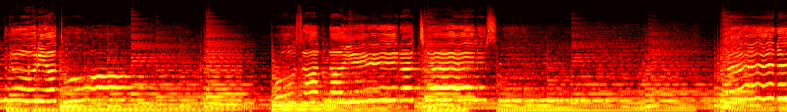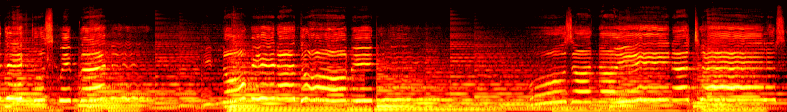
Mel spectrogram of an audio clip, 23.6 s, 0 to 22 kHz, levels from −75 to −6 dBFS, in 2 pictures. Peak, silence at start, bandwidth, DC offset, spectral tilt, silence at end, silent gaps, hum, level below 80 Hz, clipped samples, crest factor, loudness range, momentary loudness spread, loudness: 0 dBFS; 0 s; 17 kHz; under 0.1%; -4.5 dB/octave; 0 s; none; none; -32 dBFS; under 0.1%; 18 dB; 5 LU; 12 LU; -18 LUFS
